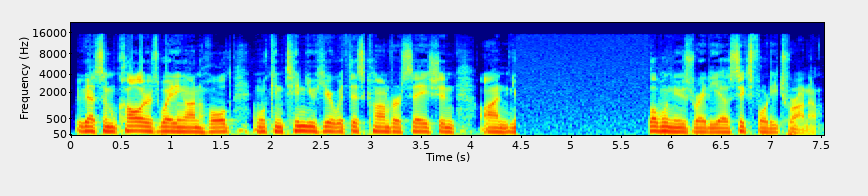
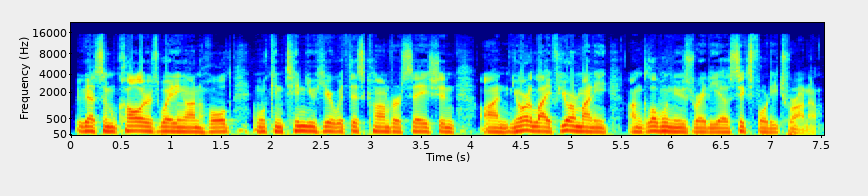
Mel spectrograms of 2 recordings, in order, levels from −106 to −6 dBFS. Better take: second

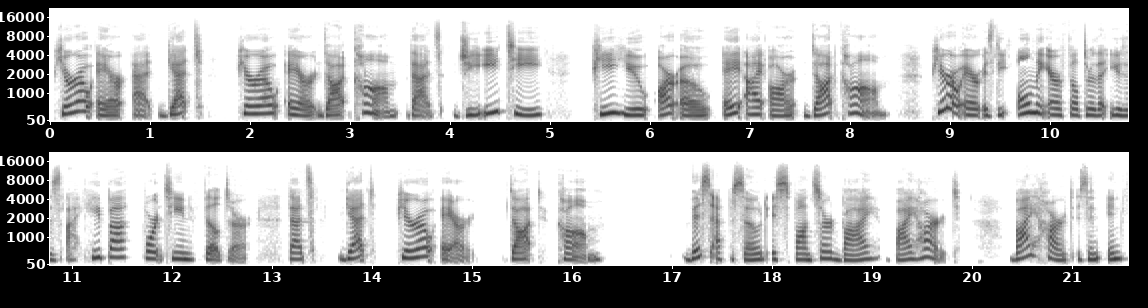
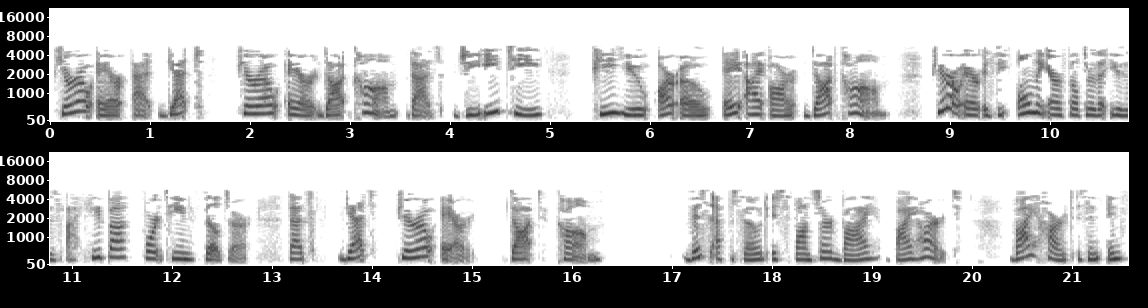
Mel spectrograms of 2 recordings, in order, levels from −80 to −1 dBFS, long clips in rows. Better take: first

